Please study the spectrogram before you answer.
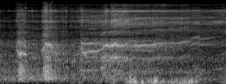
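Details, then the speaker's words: ARRMA Kraton 6S RC truck test run after rebuilding a crunchy, grinding differential, in freezing cold; motor whines rise and fall cleanly with throttle, no crunching or clicking, normal drivetrain operation. "Yes, sounding good so far."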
